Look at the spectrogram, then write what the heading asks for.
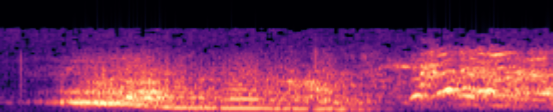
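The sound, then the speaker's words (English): A loud, sustained roar sound effect, deep and growling with a falling pitch, lasting a couple of seconds before a second rising snarl near the end, presented as the Tigris River roaring; no talking over it. “That's the Tigris. It roared.”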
